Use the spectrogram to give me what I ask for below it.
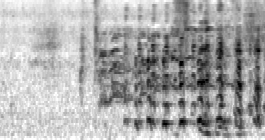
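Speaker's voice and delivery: loud, high burst of real laughter; real high-pitched laughter; high cackling laugh. Real, not acted. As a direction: crack up at your own punchline. Teller cracks up at own joke.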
